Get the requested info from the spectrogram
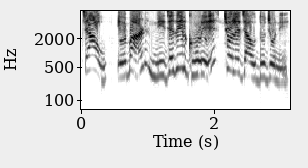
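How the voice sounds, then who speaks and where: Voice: very high voice, expressive, moderate pace, a bit bright. An actor playing a stern, exasperated male bird husband in a fairy-tale cartoon, speaking in a commanding, threatening way. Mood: stern warning. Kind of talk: cartoon dialogue acting.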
